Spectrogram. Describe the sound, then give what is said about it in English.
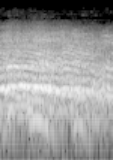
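A crowd of Indian villagers cheers as Miyakut is marched into the village in handcuffs, a loud, sustained roar of many overlapping voices, steady for the whole moment with no single speaker standing out. “When Miyakut was marched into the village wearing handcuffs, the Indians broke into a cheer.”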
